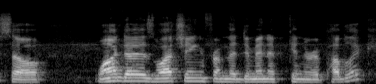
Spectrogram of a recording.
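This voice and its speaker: An unremarkable speaking voice from a man with a Canadian accent, at a moderate pace with ordinary pitch variation. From Canada. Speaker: livestream host, business owner. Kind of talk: livestream interview.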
